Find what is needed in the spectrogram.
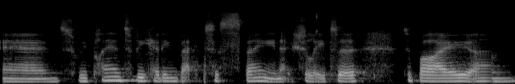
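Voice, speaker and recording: Speaking at a very slow pace, a woman with an Australian accent has a very deep, low pitch and a dark, mellow tone. Her intonation stays fairly even against a quiet background. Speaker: business coach. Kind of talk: casual chat.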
